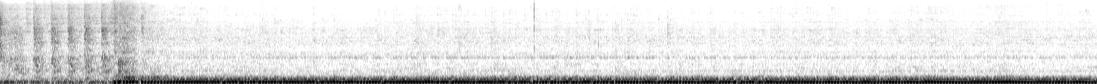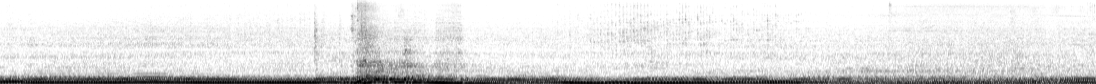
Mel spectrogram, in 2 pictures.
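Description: Honda Civic's four-cylinder engine starting about a second in and then running steadily, with a quick rev around the middle.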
